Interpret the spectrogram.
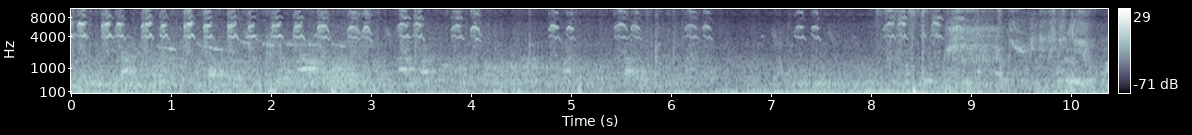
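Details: Hungry wild myna chicks at a palm-tree nest in nesting season as the mother brings food. Rapid series of high, scratchy chirps during the first half. Later there are softer notes and a low rumbling background.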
